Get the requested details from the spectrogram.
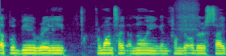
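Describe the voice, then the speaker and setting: Speaking with a Polish accent, a man has a medium pitch, a dark, mellow tone and monotone, flat intonation. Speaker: SEO panelist. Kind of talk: panel discussion.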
